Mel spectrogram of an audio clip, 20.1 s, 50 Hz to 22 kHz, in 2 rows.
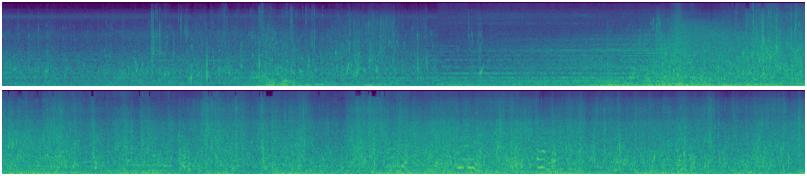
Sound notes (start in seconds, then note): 3.1 water splashing; 7.1 music intensifies; 8.7 dramatic music; 8.7 water splashing; 15.0 man gurgling; 15.0 water splashing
